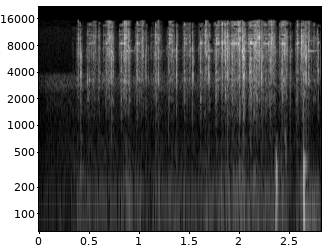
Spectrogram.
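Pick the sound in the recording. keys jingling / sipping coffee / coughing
keys jingling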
